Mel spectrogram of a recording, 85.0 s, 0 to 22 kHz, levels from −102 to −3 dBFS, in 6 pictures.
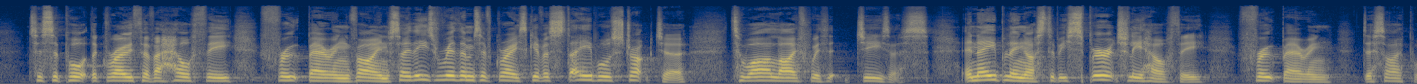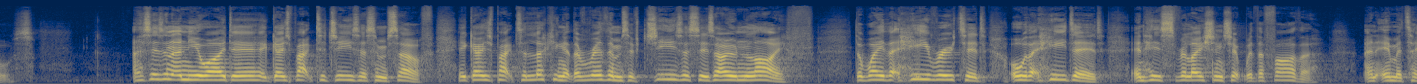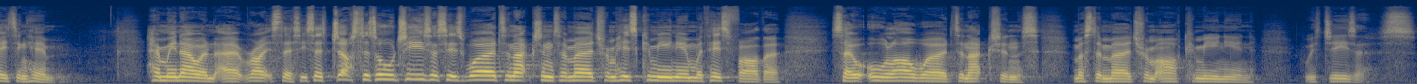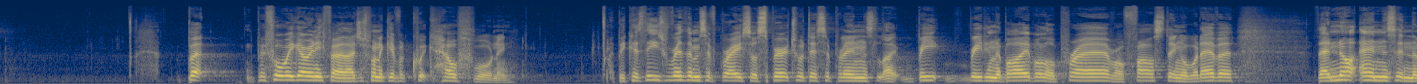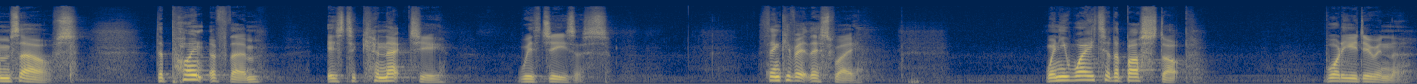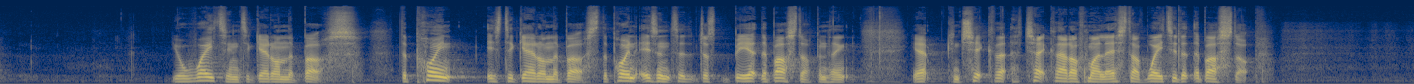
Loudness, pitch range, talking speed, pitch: -24 LUFS, 140-190 Hz, 155 wpm, 170 Hz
